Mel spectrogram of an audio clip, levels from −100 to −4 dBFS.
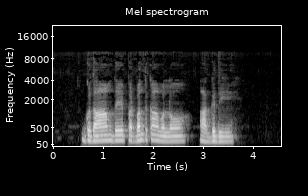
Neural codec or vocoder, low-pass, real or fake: none; 9.9 kHz; real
